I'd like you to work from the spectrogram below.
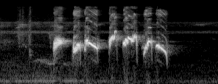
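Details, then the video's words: Red-whiskered bulbul song of the double twisted-note style, trained to sing: a quick phrase of six or seven clear whistled notes that swoop up and down, delivered in under a second and a half. "Luyện giọng chào mào hót hay âm kép xoắn, ép chào mào hót âm kép già rừng hay tuyệt!"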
